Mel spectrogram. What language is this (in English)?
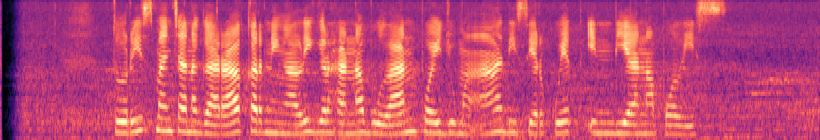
Sundanese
